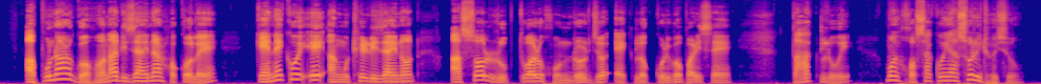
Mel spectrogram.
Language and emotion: Assamese, surprised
